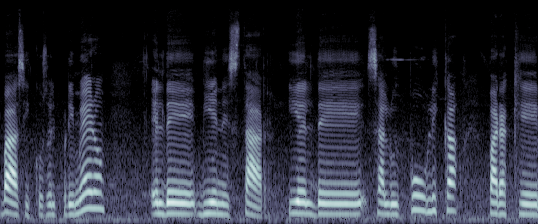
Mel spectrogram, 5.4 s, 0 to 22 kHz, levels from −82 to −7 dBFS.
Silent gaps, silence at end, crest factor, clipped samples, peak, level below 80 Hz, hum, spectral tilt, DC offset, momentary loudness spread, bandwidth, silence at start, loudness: none; 0 s; 18 dB; under 0.1%; -6 dBFS; -56 dBFS; none; -5 dB/octave; under 0.1%; 7 LU; 14 kHz; 0 s; -24 LUFS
